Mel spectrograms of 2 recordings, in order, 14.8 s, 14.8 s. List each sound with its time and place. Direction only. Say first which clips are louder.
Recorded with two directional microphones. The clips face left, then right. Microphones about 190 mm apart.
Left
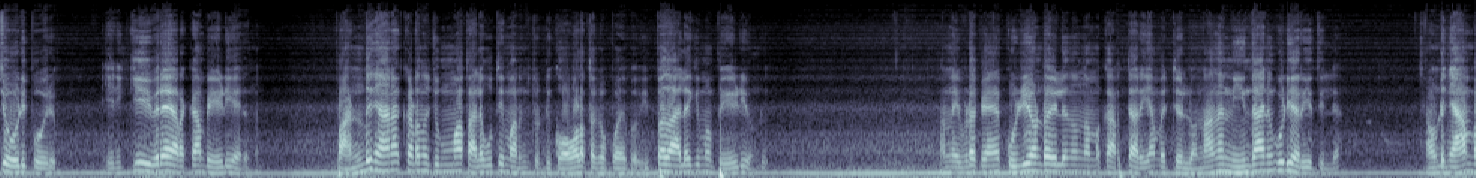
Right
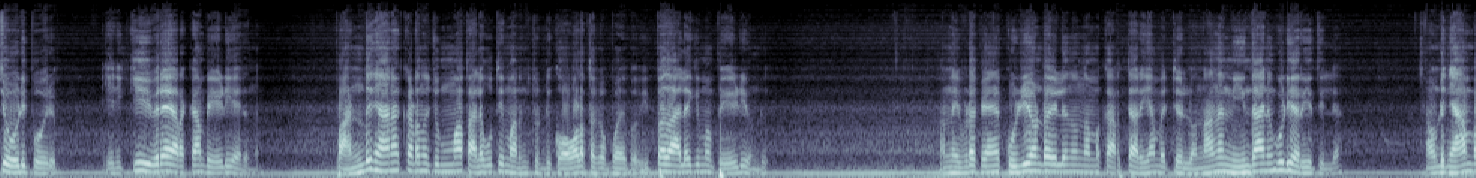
0.0 s speech: right 3 dB; 30° right (ahead or behind)
3.5 s speech: right 3 dB; 35° right (ahead or behind)
9.4 s speech: right 3 dB; 30° right (ahead or behind)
